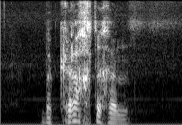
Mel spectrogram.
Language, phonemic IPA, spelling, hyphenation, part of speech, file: Dutch, /bəˈkrɑxtəɣə(n)/, bekrachtigen, be‧krach‧ti‧gen, verb, Nl-bekrachtigen.ogg
- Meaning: to ratify, to bring into force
